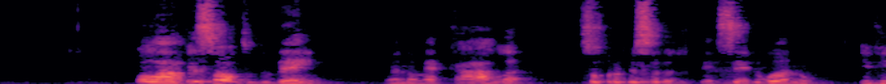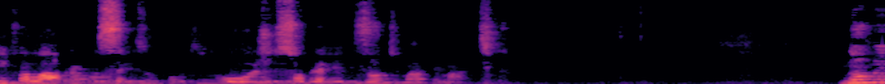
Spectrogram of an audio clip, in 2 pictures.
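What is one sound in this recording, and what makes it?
A woman speaks with animation, close to a microphone.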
